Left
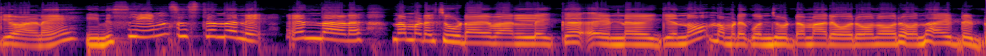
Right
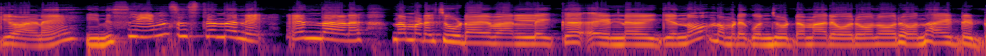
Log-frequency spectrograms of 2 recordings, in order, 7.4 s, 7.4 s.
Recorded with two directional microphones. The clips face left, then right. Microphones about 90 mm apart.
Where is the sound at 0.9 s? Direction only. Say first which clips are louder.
Left 3 dB; 35° left (ahead or behind).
